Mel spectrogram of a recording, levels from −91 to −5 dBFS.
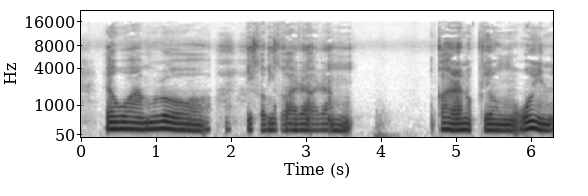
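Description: From 1.92 s to 3.36 s the speech carries a doubled audio track: a second, full-band copy runs about a third of a second behind the original and a few decibels quieter. It has no decay or room colouring, so it sounds like a clean echo rather than reverberation. It cuts in and out abruptly at both ends. The likely cause is the same signal reaching the mix twice, once through a slower path or through an edit that left two offset copies.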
